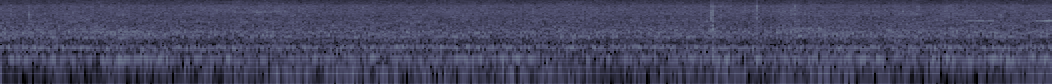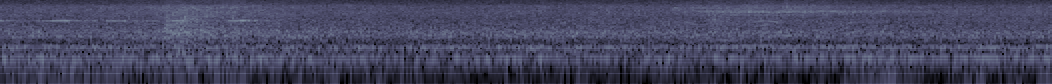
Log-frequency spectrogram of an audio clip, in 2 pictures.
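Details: A swarm colony of honey bees housed in a Langstroth or Warre hive during a check in the apiary. Constant droning buzz of many bees, a thick layered hum without pauses, with a faint high whine briefly.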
